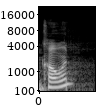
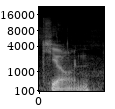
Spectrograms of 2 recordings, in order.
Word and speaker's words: Keoghan: Cohen? No. – No, I think it's Keoghan. – Keoghan.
